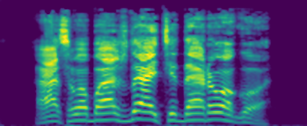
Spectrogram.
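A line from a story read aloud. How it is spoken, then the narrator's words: Furious bark. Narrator (Russian): Рявкнул мужик, лицо которого налилось дурной кровью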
